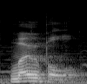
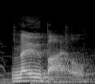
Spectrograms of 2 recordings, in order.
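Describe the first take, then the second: First: It is said with American pronunciation. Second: It is said with British pronunciation. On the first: "American pronunciation" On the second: "British pronunciation"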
